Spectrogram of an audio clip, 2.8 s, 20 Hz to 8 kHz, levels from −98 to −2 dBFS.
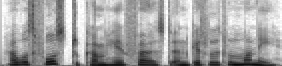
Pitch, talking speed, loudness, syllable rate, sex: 235 Hz, 255 wpm, -15 LUFS, 6.0 syllables/s, female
